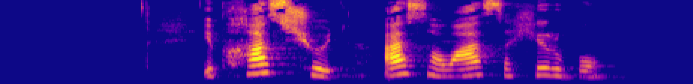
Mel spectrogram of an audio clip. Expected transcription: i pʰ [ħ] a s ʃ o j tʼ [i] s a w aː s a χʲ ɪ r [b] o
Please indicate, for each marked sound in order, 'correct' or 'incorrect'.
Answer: incorrect, incorrect, correct

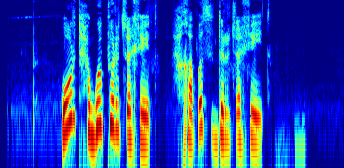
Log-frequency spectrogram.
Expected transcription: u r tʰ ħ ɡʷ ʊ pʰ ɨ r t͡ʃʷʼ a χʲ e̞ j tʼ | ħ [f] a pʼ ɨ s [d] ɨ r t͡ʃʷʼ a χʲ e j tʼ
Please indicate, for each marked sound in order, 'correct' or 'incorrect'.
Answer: incorrect, correct

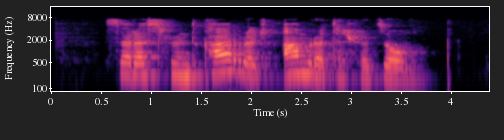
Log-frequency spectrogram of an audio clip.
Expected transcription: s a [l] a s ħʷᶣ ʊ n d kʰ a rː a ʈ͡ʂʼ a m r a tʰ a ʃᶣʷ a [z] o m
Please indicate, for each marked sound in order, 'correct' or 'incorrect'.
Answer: incorrect, incorrect

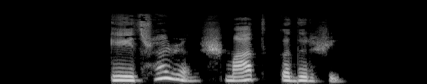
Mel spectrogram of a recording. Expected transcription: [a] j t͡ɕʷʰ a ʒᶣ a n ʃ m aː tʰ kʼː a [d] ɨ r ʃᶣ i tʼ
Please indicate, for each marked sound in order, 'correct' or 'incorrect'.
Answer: incorrect, correct

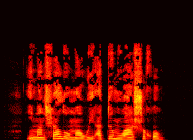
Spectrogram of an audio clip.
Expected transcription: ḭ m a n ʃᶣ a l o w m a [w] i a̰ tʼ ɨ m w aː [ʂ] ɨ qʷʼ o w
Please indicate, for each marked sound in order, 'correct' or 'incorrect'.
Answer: correct, correct

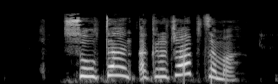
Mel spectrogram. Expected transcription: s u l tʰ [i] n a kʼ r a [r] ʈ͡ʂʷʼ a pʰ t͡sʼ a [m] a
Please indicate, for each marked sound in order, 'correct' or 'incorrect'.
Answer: incorrect, incorrect, correct

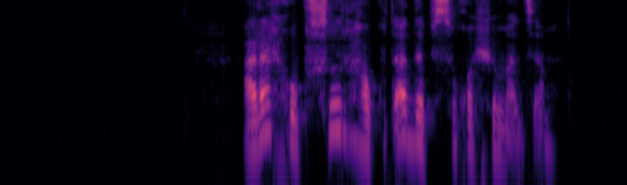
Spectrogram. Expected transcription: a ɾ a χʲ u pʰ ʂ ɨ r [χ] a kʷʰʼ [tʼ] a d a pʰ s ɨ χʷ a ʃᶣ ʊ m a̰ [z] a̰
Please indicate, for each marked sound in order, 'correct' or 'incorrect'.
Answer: incorrect, correct, incorrect

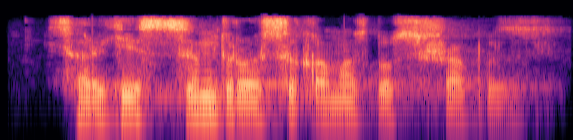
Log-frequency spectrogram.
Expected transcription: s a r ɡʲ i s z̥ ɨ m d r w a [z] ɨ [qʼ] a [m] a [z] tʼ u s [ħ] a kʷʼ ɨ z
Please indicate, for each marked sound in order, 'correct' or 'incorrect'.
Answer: incorrect, correct, correct, correct, incorrect

